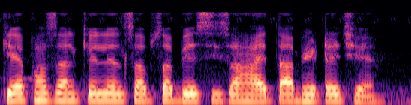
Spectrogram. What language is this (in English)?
Maithili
